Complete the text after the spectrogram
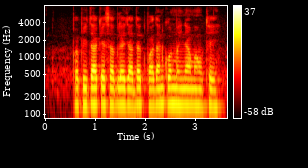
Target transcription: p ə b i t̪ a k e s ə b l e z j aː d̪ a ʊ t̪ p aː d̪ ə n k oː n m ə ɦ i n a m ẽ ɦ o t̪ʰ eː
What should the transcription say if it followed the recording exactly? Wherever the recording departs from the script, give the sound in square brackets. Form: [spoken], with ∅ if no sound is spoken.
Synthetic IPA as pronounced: p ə [p] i t̪ a k e s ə b l e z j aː d̪ a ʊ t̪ p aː d̪ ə n k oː n m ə ɦ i n a m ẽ ɦ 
